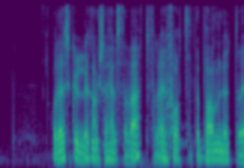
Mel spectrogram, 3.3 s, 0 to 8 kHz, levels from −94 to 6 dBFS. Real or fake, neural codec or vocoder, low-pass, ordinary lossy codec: fake; autoencoder, 48 kHz, 128 numbers a frame, DAC-VAE, trained on Japanese speech; 7.2 kHz; none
